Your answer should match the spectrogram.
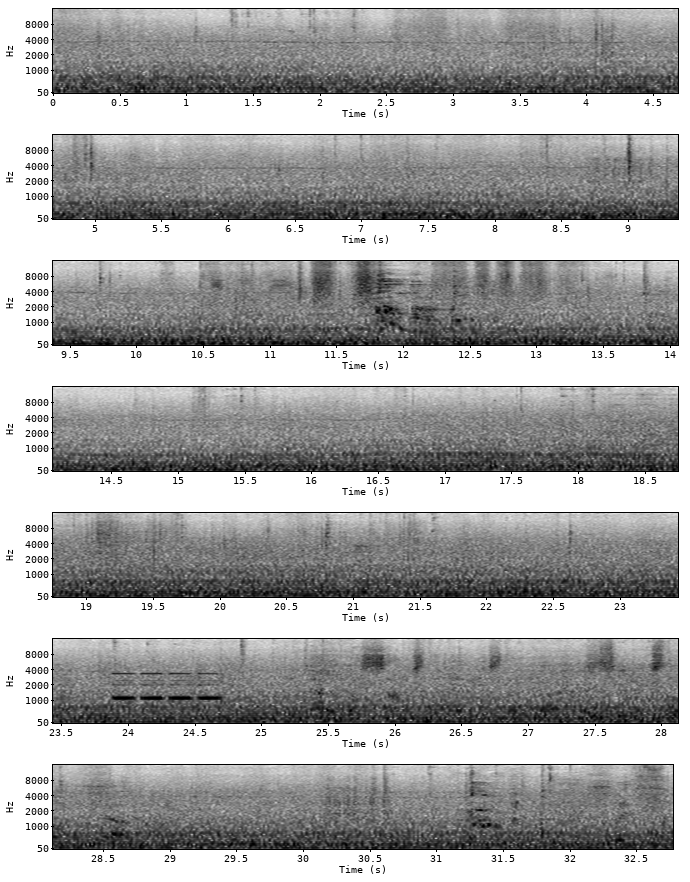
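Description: Tour coach driving at road speed, its engine and tyres heard from inside the cabin as a steady low rumble. A short electronic beep sounds about three-quarters of the way through.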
